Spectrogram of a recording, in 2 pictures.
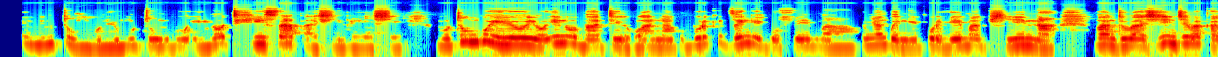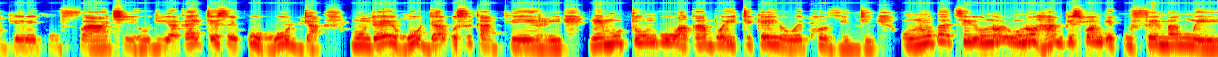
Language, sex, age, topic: Ndau, male, 18-24, health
